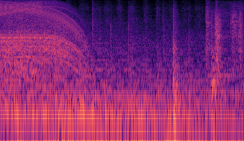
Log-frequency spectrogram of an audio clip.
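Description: Cartoon background music with a falling whoosh effect that fades out under a second in. Near the end come a couple of clunks from a locomotive cab's brake lever being pulled; the lever is stuck and won't stop the train.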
